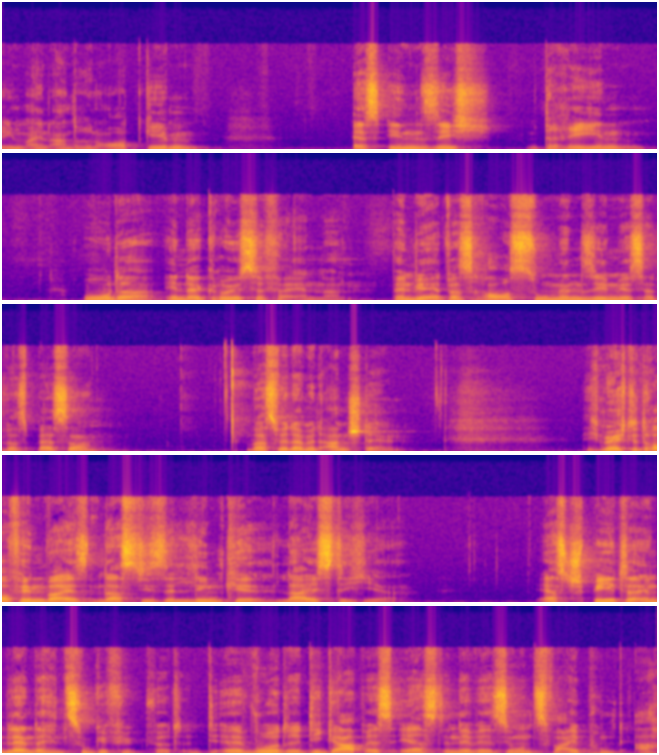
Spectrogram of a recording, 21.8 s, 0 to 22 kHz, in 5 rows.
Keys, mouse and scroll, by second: 7.7-8.9 scroll down 4, 8.9 middle click.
